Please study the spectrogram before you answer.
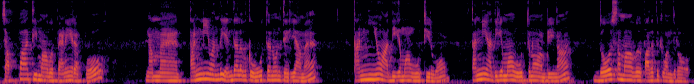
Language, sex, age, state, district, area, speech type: Tamil, male, 18-30, Tamil Nadu, Coimbatore, rural, spontaneous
